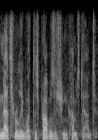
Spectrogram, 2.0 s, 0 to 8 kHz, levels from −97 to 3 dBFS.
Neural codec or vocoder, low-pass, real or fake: none; 7.2 kHz; real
